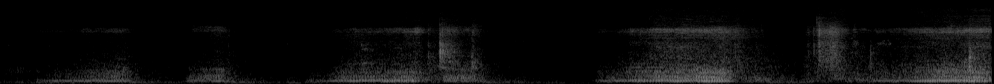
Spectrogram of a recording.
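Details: Two sleeping Boston terriers snoring after a long day: rhythmic rattling snores, about 23 a minute, with low fluttering tones overlapping in a loose shared rhythm.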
